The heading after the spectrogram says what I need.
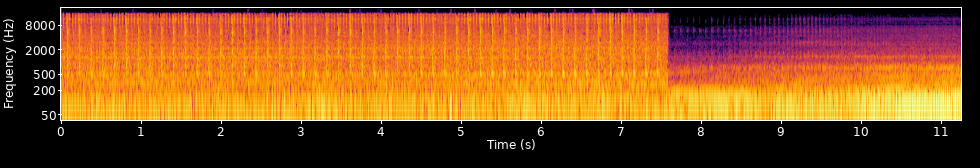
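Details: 2015 Jeep Compass 2.4L 4x4 running: a sharp, even, annoying tick about three a second over the petrol engine. Cause unknown.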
